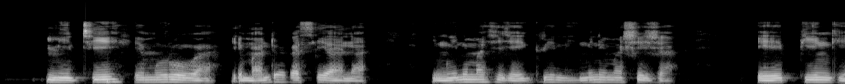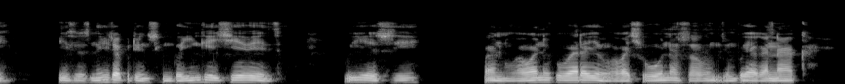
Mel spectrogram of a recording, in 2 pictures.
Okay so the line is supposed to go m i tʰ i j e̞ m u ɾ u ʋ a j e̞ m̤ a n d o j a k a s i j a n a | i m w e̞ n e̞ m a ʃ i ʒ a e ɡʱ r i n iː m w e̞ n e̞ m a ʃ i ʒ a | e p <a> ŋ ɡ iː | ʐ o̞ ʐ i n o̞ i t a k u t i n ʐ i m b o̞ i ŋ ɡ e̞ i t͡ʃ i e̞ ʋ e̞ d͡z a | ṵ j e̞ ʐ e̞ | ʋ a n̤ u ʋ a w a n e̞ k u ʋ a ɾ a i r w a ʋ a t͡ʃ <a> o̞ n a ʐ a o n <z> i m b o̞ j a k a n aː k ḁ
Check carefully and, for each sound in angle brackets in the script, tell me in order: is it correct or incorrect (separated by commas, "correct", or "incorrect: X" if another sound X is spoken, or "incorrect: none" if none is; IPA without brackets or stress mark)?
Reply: incorrect: i, incorrect: i, incorrect: ʐ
